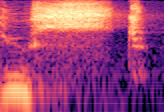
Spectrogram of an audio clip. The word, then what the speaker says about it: used: it's written u s II D but the pronunciation is used and we'll see that on the screen later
